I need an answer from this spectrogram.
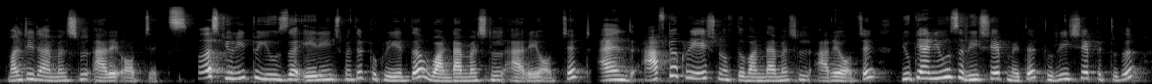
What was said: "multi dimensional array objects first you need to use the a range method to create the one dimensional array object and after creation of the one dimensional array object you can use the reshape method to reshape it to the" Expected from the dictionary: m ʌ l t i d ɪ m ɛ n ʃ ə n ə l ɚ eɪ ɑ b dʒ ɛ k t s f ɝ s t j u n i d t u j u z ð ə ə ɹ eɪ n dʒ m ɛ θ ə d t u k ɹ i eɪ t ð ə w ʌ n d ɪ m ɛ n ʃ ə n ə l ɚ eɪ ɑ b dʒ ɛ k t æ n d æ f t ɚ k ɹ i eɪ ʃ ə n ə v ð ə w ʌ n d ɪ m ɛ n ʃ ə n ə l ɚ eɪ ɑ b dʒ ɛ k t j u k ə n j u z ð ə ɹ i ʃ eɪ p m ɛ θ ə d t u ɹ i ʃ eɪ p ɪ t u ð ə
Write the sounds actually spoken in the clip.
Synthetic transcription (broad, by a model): m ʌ l t i d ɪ m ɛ n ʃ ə n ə l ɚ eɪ ɑ b dʒ ɛ k t s f ɝ s t j u n i d t u j u z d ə ə ɹ eɪ n dʒ m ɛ t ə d t u k ɹ i eɪ t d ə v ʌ n d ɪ m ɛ n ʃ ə n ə l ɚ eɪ ɑ b dʒ ɛ k t æ n d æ f t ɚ k ɹ i eɪ ʃ ə n ə v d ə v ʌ n d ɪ m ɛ n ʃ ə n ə l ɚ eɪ ɑ b dʒ ɛ k t j u k ə n j u z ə ɹ i ʃ eɪ p m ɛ t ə d t u ɹ i ʃ eɪ p ɪ t u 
